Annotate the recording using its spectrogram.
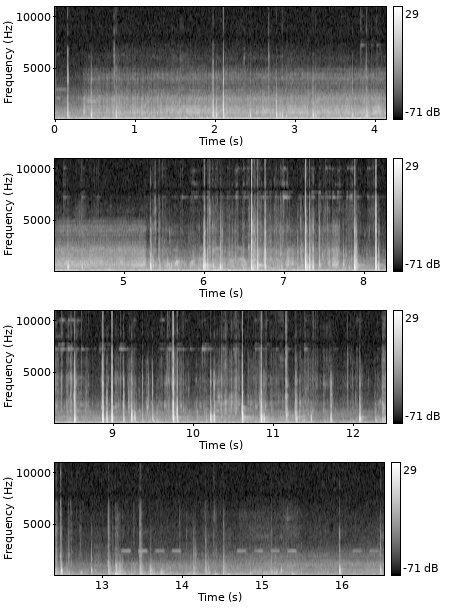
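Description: Car driving, a steady low engine and road rumble heard from inside the car, giving way to a quick irregular run of sharp clicks and knocks, the loudest sounds here, once inside the workshop. Faint high beeps come and go near the end.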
